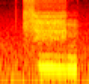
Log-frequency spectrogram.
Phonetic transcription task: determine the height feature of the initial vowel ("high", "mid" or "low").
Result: low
